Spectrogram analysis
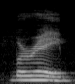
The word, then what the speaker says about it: beret: Beret.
